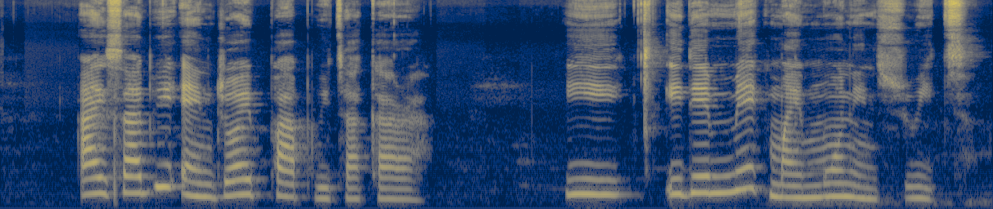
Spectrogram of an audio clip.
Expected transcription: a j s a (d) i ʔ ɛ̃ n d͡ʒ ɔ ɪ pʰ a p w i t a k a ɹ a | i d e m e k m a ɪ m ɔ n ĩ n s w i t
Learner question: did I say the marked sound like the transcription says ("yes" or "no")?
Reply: no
